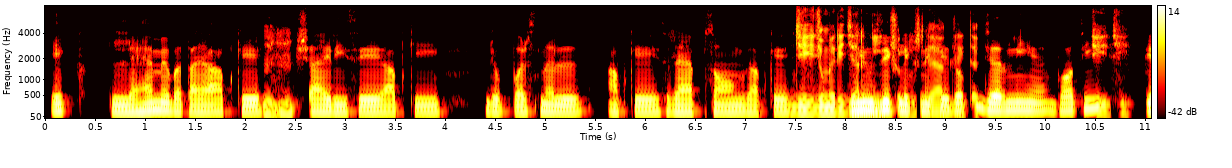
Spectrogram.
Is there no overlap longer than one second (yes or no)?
no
